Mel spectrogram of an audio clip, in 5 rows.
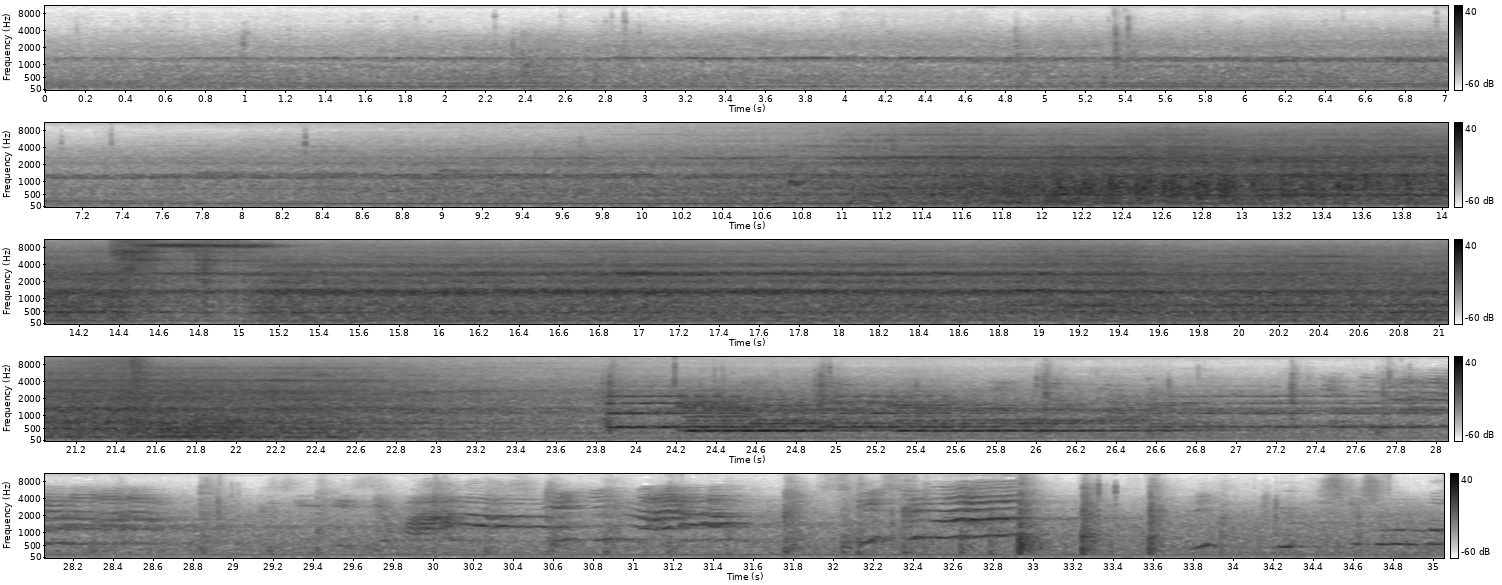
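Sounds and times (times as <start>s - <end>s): train passing: 0.0s - 35.0s
high ringing tones: 23.8s - 28.2s.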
